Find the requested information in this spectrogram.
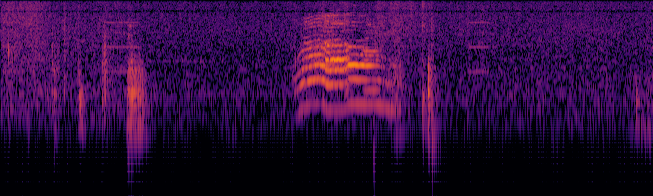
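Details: Friendly Burmilla cat lets out a single clear, drawn-out meow that dips and wavers before fading, framed by a few light taps and rustles in a quiet room.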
